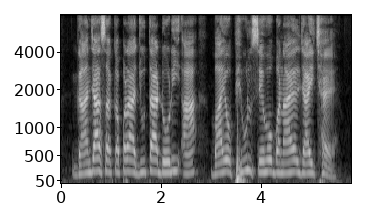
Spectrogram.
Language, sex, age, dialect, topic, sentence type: Maithili, female, 18-24, Bajjika, agriculture, statement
